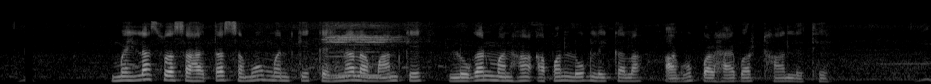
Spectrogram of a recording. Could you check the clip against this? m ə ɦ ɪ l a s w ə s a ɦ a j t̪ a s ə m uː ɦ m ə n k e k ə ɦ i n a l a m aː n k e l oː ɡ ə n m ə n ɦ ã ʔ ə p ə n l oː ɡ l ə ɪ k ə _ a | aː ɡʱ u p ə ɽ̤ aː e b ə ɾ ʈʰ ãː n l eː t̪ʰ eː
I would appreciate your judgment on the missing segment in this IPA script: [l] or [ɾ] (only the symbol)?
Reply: l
